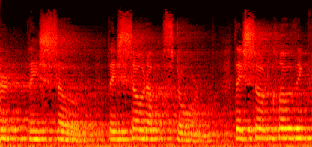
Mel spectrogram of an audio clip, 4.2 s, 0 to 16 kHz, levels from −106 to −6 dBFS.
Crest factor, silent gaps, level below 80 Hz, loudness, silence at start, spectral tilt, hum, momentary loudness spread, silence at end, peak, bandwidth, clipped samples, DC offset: 14 dB; none; -58 dBFS; -42 LUFS; 0 s; -5 dB/octave; none; 8 LU; 0 s; -28 dBFS; 12.5 kHz; under 0.1%; under 0.1%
